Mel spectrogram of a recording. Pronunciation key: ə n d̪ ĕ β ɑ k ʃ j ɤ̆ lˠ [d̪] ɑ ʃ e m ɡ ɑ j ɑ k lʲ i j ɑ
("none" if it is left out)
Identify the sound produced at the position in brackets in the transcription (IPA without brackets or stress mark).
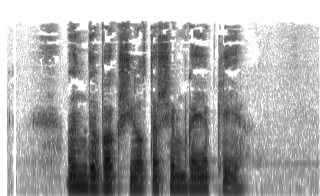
t̪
